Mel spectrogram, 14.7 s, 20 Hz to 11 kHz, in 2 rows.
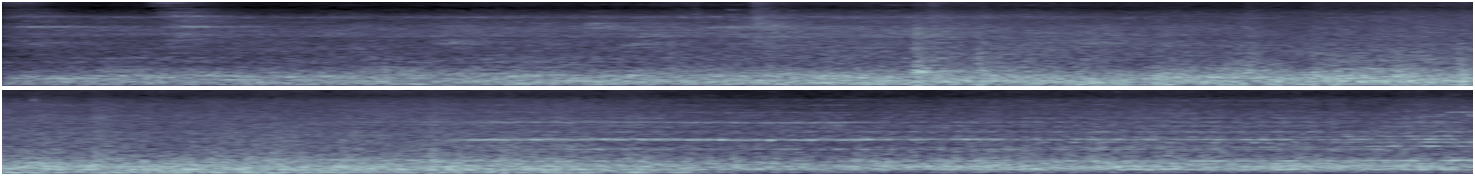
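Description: R142A subway train pulling into an underground station: a dense rumble of the cars rolling past the platform that grows louder over the first several seconds. About two-thirds through, steady high-pitched squealing tones join in.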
